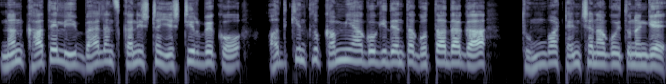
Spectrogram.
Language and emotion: Kannada, fearful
